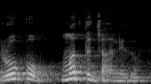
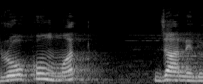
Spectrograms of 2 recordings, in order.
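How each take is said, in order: First: There is a pause after रोको. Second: There is a pause after मत.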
